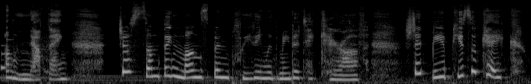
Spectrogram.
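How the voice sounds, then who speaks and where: A woman's voice: high voice, big pitch swings, normal speed, soft background music. A woman voicing a playful, eccentric young female funeral director in a video game, chirpy, theatrical and teasing. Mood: breezy.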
